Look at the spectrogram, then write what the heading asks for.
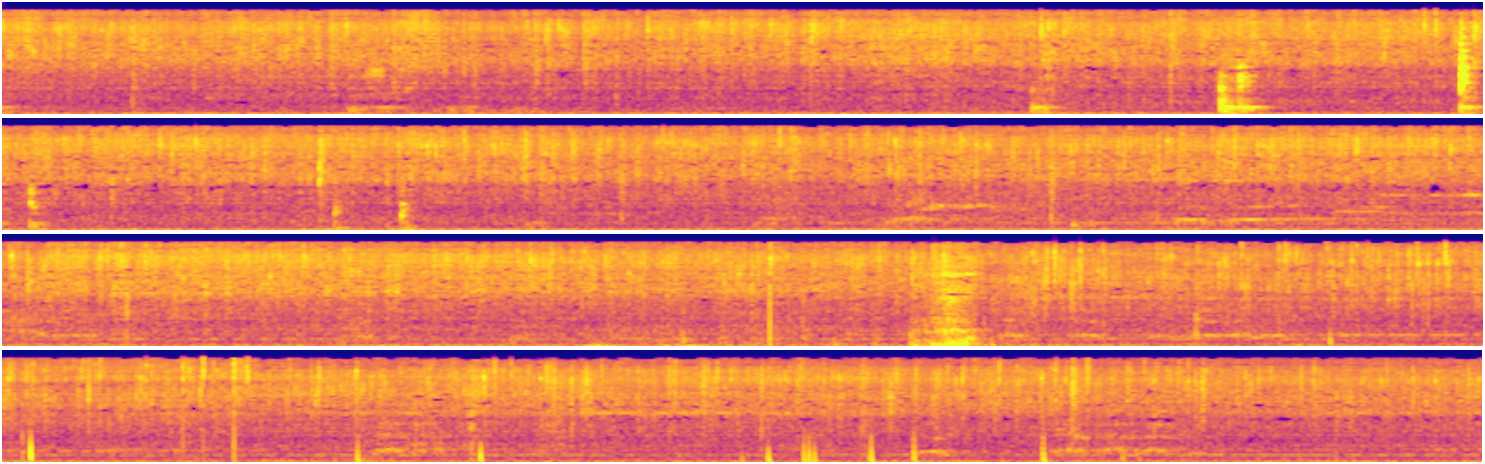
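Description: Chicken drumsticks sizzling on a thick dosa tawa, a steady high hiss, with a few sharp taps of the spatula against the pan.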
